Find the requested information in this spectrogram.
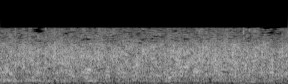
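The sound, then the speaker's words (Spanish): A crowd clapping steadily, a dense continuous wash of many hands applauding at once, fairly loud, with no pauses over the few seconds. “Mire todos los simios que aplauden ahora.”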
